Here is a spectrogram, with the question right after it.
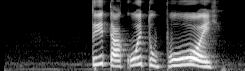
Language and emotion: Russian, angry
